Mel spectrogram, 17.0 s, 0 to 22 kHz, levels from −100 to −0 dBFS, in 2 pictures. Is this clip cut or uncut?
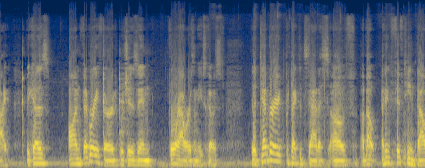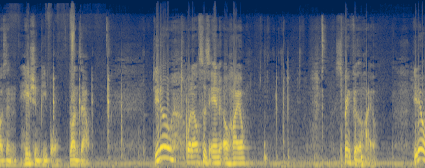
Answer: cut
